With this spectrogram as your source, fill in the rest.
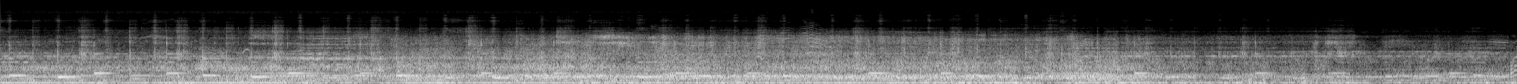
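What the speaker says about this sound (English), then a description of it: "2 L-39s and another one smoking down there and taking off." Loud, sustained roar of L-39 jet trainers flying and taking off at an airshow at Selfridge Airbase in Michigan, a continuous engine drone that eases slightly near the end.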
